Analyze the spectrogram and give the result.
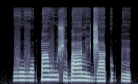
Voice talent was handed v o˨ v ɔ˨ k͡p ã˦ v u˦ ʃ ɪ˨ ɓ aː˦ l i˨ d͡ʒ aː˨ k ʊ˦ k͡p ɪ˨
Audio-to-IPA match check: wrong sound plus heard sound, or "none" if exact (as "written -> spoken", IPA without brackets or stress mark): none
